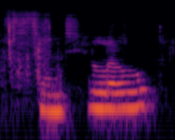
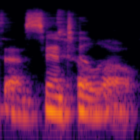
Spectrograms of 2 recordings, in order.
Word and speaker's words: Santillo: Um, then I would make a motion to appoint Christian Santio Santillo uh to our uh communication advisory committee.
